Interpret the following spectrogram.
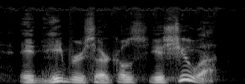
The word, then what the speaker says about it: Yeshua: say in hebrew circles yeshua which is the hebrew pronunciation of his name so the central text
